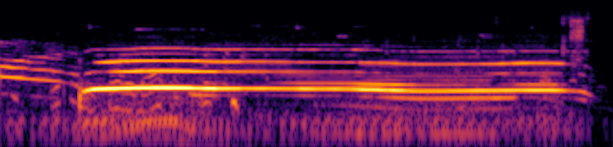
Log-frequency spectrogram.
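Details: Captive gray wolf howling: one long, steady, tonal howl that opens with a short lower note, then jumps up and holds level with rich overtones for about five seconds before dropping away at the end.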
